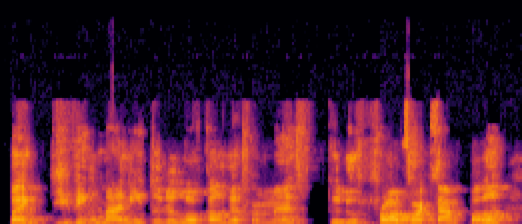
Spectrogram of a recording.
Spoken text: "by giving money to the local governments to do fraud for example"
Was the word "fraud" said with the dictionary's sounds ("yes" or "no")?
yes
